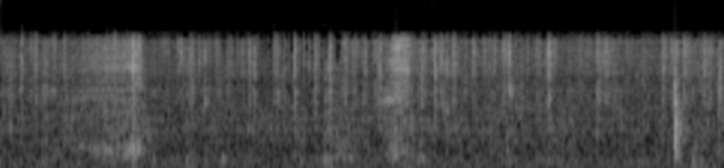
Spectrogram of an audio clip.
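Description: Quiet kitchen sounds: scattered soft clicks and taps, with a few slightly louder short knocks about a second in and near the end.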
